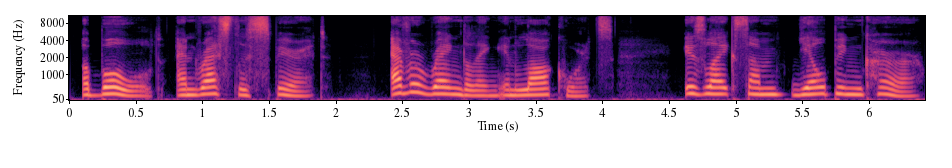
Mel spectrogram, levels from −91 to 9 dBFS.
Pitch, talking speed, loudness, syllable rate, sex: 225 Hz, 140 wpm, -17 LUFS, 3.9 syllables/s, female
